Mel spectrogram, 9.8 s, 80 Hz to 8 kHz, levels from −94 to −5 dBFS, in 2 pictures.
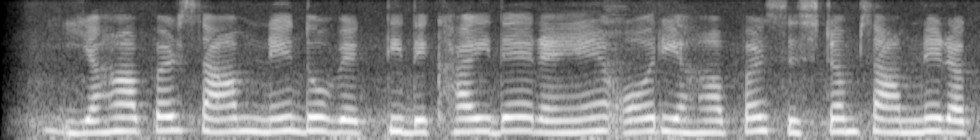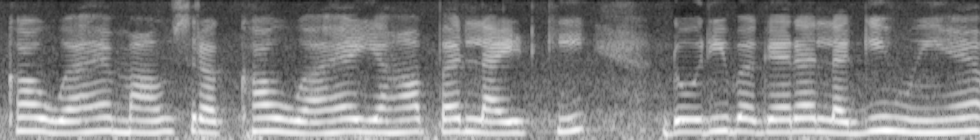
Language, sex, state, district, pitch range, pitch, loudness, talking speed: Hindi, female, Uttar Pradesh, Budaun, 250-275 Hz, 265 Hz, -13 LUFS, 185 wpm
